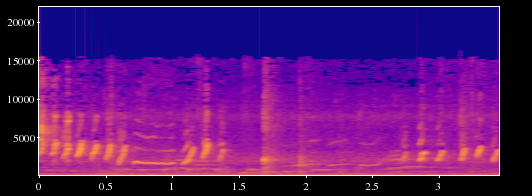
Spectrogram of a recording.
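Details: Cucak kombo singing in the kecial kombo roll tembak style: rapid bursts of high, sharp chirping notes in quick repeated runs, with brief quieter gaps between bursts and low background hum.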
